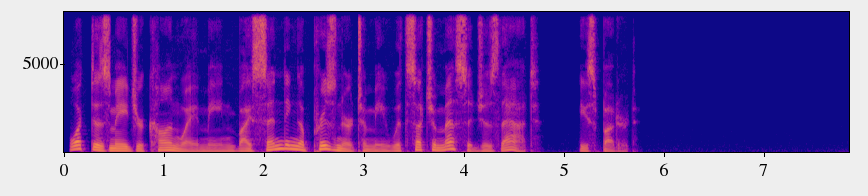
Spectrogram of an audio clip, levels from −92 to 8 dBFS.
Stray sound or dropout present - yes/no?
no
